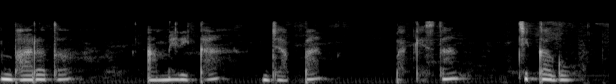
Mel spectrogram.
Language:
Odia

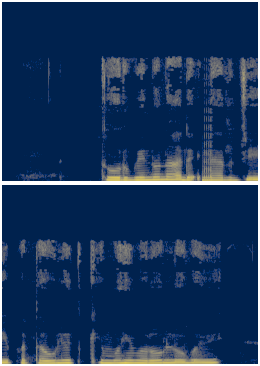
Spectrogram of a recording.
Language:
Pashto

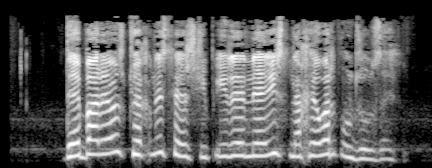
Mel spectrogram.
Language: Georgian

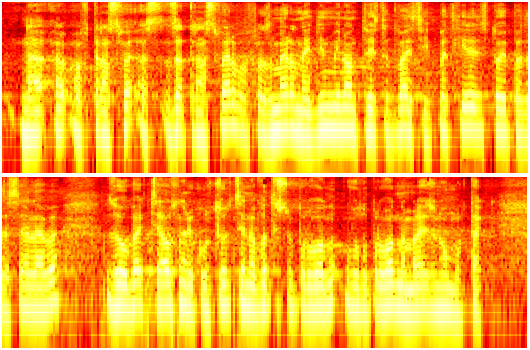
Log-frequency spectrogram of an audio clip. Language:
Bulgarian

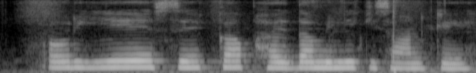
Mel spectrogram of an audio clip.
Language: Magahi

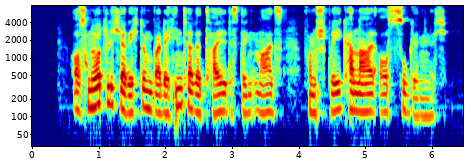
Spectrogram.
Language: German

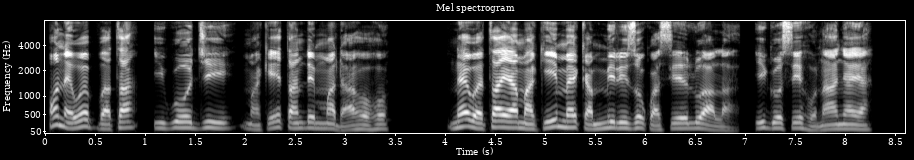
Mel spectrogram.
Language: Igbo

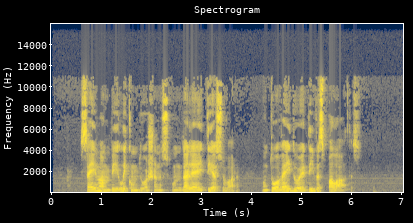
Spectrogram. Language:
Latvian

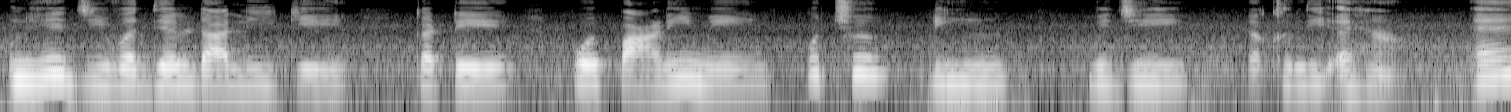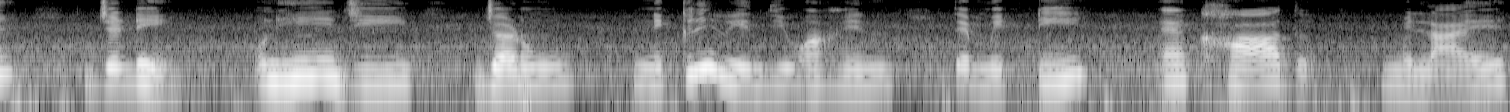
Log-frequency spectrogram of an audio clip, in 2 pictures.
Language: Sindhi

